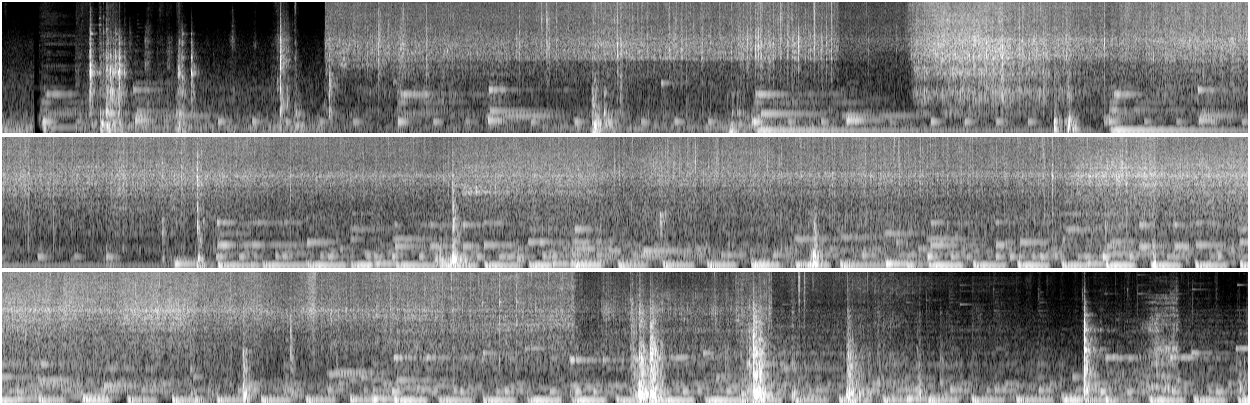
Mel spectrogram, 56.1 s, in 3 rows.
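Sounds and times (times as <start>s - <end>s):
food sizzling in a frying pan: 4.8s - 51.4s.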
